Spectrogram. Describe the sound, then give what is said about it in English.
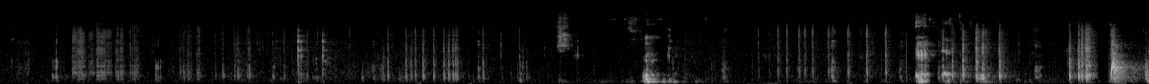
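Squeaky scraping and rubbing of a long cork being worked out of a champagne bottle, a rapid series of short bursts broken by a couple of louder, sharper pops. “That's a long cork. Hey, you cheap crook, that bottle's empty. That's dry champagne.”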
